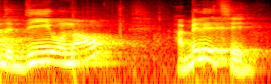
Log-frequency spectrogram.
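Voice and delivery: ordinary talk, nothing marked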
